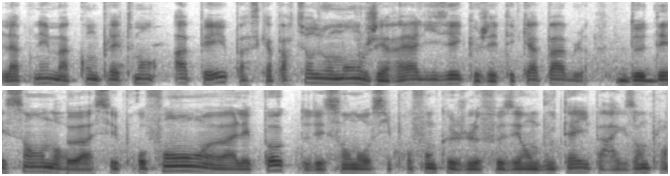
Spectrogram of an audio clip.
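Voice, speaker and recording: A man with a very deep, low pitch talks at a fairly quick pace with hardly any pauses and ordinary pitch variation over noticeable background noise. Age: 40s. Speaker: freediving instructor and competitive freediver. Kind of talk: interview testimony.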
